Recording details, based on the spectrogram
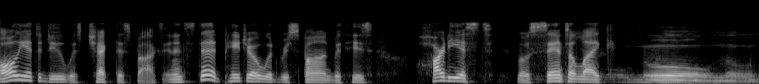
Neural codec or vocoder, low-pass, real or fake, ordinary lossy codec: none; 7.2 kHz; real; Opus, 24 kbps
